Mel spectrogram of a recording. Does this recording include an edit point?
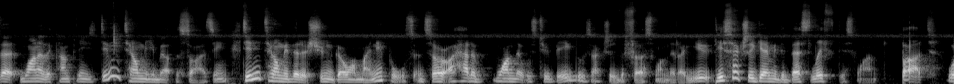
yes; 2 cuts; at 2.4 s, 7.1 s

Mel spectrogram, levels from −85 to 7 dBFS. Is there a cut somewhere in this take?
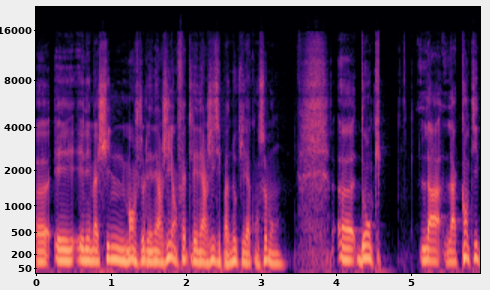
yes; 1 cut; at 3.5 s

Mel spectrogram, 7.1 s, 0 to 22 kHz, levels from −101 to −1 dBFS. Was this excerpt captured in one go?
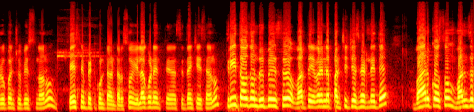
no; 2 cuts; at 0.9 s, 3.3 s

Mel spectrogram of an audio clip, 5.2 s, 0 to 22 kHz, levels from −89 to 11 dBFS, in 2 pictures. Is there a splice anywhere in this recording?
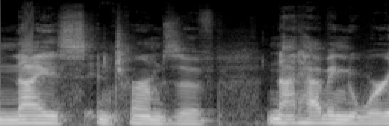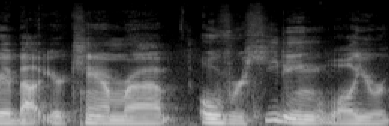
no; 0 cuts

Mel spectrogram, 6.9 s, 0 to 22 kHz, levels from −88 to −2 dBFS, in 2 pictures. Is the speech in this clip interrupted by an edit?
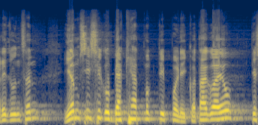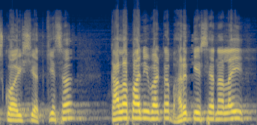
no; 0 cuts

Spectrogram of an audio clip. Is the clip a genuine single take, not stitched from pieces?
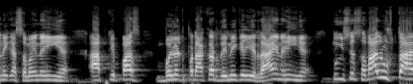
yes; 0 cuts

